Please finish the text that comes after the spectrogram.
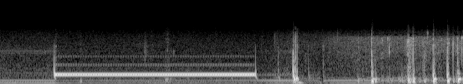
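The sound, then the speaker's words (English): A steady, buzzing dial tone holds for about two seconds and cuts off, followed by a click and a quick, uneven run of short keypad tones as a number is dialed to call Tiger Woods. “Let's call Tiger and find out what went wrong.”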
